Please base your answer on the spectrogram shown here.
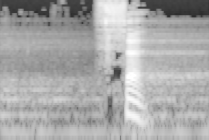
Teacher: Tha is pronounced th, as in thumb, thirst, think, by placing the tongue between the teeth.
